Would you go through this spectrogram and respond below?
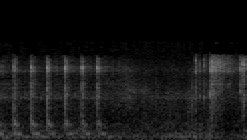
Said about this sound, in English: Hey, wait a minute. Sounds like somebody's knocking on her door.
